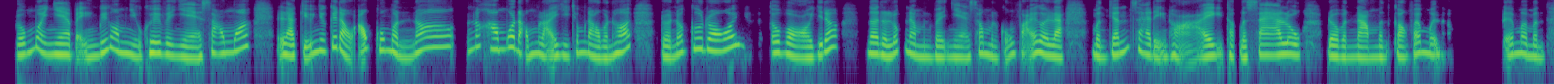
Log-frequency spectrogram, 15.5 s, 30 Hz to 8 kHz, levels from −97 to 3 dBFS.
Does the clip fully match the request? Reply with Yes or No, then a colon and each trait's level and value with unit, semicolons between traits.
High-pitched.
Yes: high, 220 Hz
